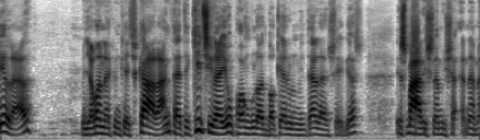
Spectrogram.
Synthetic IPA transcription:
eːlːɛl | uɟɛvɒnːɛkyŋkɛɟʃkaːlaːŋk̚t̪ɛɦaːt̪ɛckit͡ʃivɛljo̞phɒŋɡulɒd̪bɒkɛɾylmint̪ɛlːɛnʃḛːɡɛʃ | eʃmaːɾiʃnɛmiʃnɛm

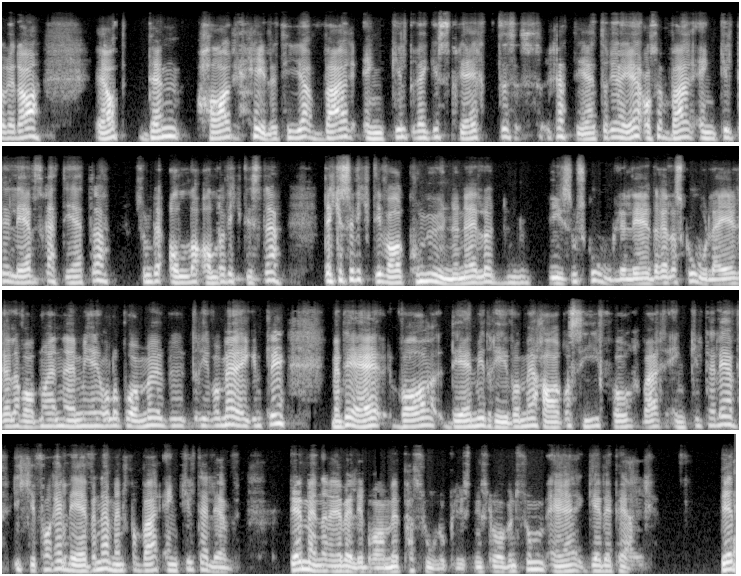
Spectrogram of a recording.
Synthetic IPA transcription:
əɾɪd̪ɑːɡæɾɑt̪ | d̪ɛnhɑɾhæɪlət̪ʰiːɑʋæːɾɛŋkəlt̪ɾɛɡɪst̪ɾeːɾt̪əsɾɛt̪ːɪheːt̪əɾɪœʏəʔɑlsɔʋæːɾɛŋkəlt̪ɛleːʋsɾɛt̪ːɪheːt̪əɾ | sɔmd̪ɛʔɑlːəɾɑlːəɾʋɪkt̪ɪst̪ə | d̪ɛæɾɪçːəsɔʋɪkt̪ɪʋɑkʰʊmʉːnənəɛlːəɾʋɪsɔmskuːləleːd̪əɾɛlːəɾʂkuːlæɪəɾɛlːəɾʋɑːd̪ɛnuːɛnæmɪhɔlːəɾpʰɔmɛd̪ɾiːʋəɾmɛæɪɡənt̪lɪmɛnd̪ɛæʋɑːd̪ɛmɪd̪ɾiːʋəɾmɛhɑɾɔsiːfɔɾʋæːɾɛŋkəlt̪ɛleːʋɪçːəfɔɾɛleːʋənəmɛnfɔɾʋæːɾɛŋkəlt̪ɛleːʋ | d̪̥ɛmeːnəɾjæʋɛld̪ɪbɾɑːmɛpʰæsuːnʊplyːsnɪŋsloːʋənsɔmɛɡeːd̪ɛpʰɛæɾ | d̪̥ɛ

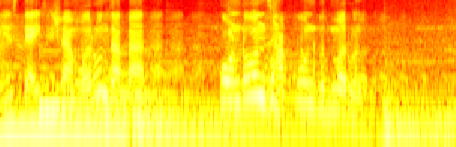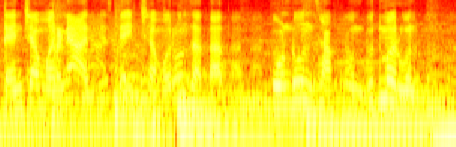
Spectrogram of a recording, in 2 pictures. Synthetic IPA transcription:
iːst̪jaitːɕʰaməɾuːnd͡zat̪at̪̚ | koɳɖuːnd͡zʱakuːnɡud̪məɾuːn | t̪jaɲt͡ɕjaməɾɳjaːd̪ʱiːst̪jait̪ːɕʰaməɾuːnd͡zat̪at̪ | koɳɖuːnd͡zʱakuːnɡud̪məɾuːn

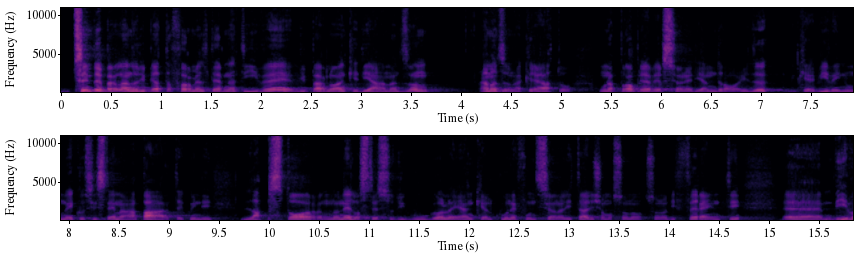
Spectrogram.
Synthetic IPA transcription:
sɛmpɾeparland̪od̪ipjat̪ːaformealt̪ernat̪iːveviparloaŋk̟ed̪iamad̪zon | amad̪zonakːɾeaːt̪o | unapɾɔːpɾjaversjoːned̪iand̪ɾɔid̪kʰevːiːveinunɛkosist̪ɛːmaːpːart̪ekwind̪i | lapst̪ɔrnonɛlost̪esːod̪iɡuːɡoleaŋk̟ealkuːnefunt̪sjonalit̪ad̪it͡ʃaːmosoːnosoːnod̪ifːeɾɛnt̪i | viːv

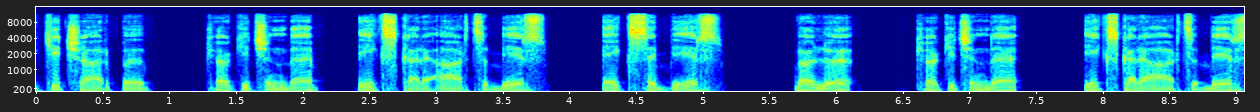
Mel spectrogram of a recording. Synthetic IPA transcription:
cʰit͡ʃʰaɾpɯ | cʰøcit͡ʃʰind̪ɛ | icskʰaɾɛ̰ʔaɾt̪ʰɯbiɾ | ɛcsibiɾ | bølʲy | cʰøcit͡ʃʰind̪ɛ | icskʰaɾɛaɾt̪ʰɯbiɾ

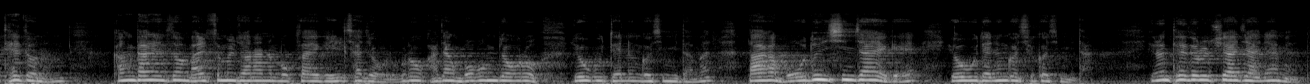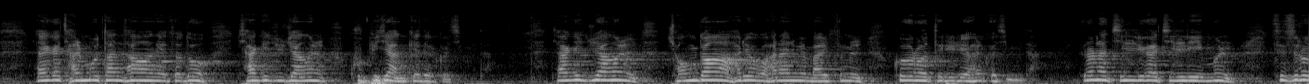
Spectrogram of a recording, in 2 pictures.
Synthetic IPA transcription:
tʰe̞donɯn | kaŋdane̞sʰʌmaɭs͈ɯmɯɭt͡ɕʌnɦanɯnmok̚s͈ae̞ɡe̞iɭt͡ɕʰad͡ʑʌɡɯɾokɯɾiɡokad͡ʑaŋmobomd͡ʑʌɡɯɾo | joɡudwe̞nɯnɡʌɕʰimɲidamanː | aɡamodɯnɕʰind͡ʑae̞ɡe̞ | joɡudwe̞nɯnɡʌɕʰiɭk͈ʌɕʰimɲid̥ḁ | iɾʌntʰe̞doɾɯɭt͡ɕʰɥiɦad͡ʑiaɲiɦamjʌn | t͡ɕaɡiɡat͡ɕaɭmotʰans̬ʰaŋɦwaŋe̞sʰʌdot͡ɕaɡid͡ʑud͡ʑaŋɯɭkupʰid͡ʑiankʰe̞dwe̞ɭkʌɕʰi̥mɲid̥ḁ | t͡ɕaɡid͡ʑud͡ʑaŋɯɭt͡ɕʌŋdwaŋaɦaɾjʌɡoɦanaɲime̞maɭs͈ɯmɯɭk͈ɯɾʌdɯɾiɾjʌɦaɭk͈ʌɕʰimɲid̥a | kɯɾʌnat͡ɕiʎːiɡat͡ɕiʎːiːmɯɭ | sʰɯs̬ʰɯɾo

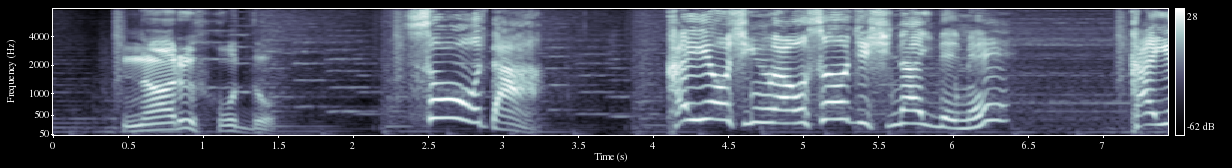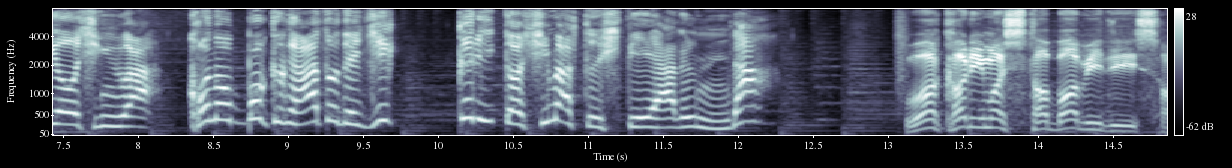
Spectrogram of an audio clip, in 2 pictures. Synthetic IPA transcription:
naɾɯ̟ho̞d̪o̰ | so̞ːd̪a̰ | kʰaijo̞ːɕĩɰ̃βao̞so̞ːd͡ʑiɕinaid̪e̞ne̞ | kaijo̞ːɕĩɰ̃βako̞no̞bo̞kɯ̟ɡaːt̪o̞d̪e̞d͡ʑikː | ɯ̟ɾʲit̪o̞ɕimat͡sɨɕi̥t̪e̞jaɾɯ̟̃nd̪a | βakaɾʲimaɕi̥t̪ababʲiɾʲiːsã

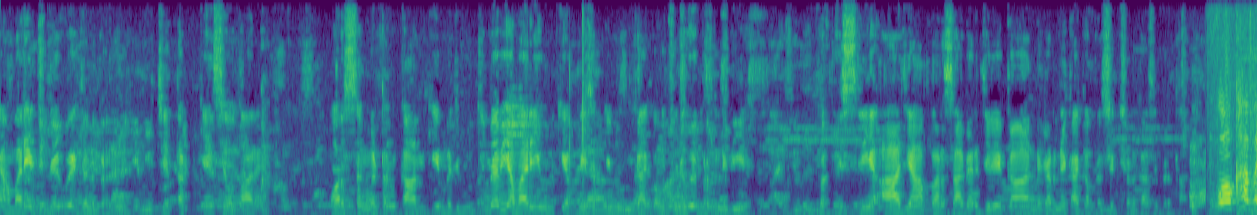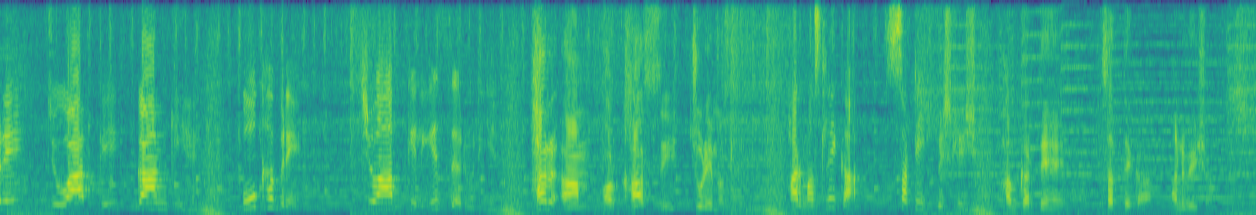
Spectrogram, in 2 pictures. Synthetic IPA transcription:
ẽɦɐmaːɾet͡ʃʊɽeɦʊed͡ʒɐnpɾɐd̪okeniːt͡ʃet̪ɐkːɛːseʊt̪aːɾɦɛ̰̃ː | ɔːɾsɐ̃ŋɡəʈʰənkaːmkimɐzbuːt̪imẽbʱiɦɐmaːɾiʊnkiɐpnisɐb̚kibʱuːmɪkaːkõkt͡ʃʊɽeɦʊepɾɐt̪ɪnɪd̪ʱiɦɛ̰̃ːt̪ɔɾɪslieʔaːd͡ʒjɐɦãpɐɾsaːɡəɾd͡ʒɪlekanɐɡəɾnekakapɾɐsɪkʃəɽ̃kasɪbɪɾt̪aːʋoːkʰɐbɾẽd͡ʒoːaːp̚kekaːmkiɦɛ̃ːʋoːkʰɐbɾẽd͡ʒoːaːp̚keliezɐɾuːɾiɦɛ̃ːhɐɾaːmɔːɾxʰaːsːed͡ʒʊɽemɐslehɐɾmɐsleka̰ | sɐʈiːkʋɪʃleːʃənhɐmkɐɾt̪eɦɛ̃ | sɐt̪jəka | ɐnʊʋeːʃə̰n

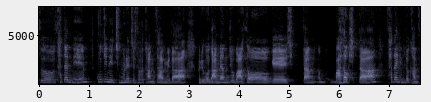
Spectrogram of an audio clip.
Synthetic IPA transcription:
ɯsʰad͡ʑaŋɲimk͈ud͡ʑiɲit͡ɕumunɦe̞d͡ʑusʰʌsʰʌkamsʰaɦamɲidakɯɾiɡona̰mjaŋd͡ʑumasʰʌɡe̞ɕʰi̥k̚t͈aŋmas̬ʰʌk̚ɕ͈ʰi̥k̚t͈asʰad͡ʑaŋɲimdokamʰ

